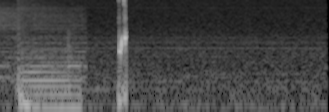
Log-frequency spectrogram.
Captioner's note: water sound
